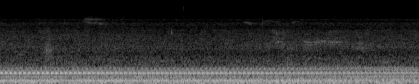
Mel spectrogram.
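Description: Steady hum inside a stationary Kawasaki Heavy Industries C151 MRT train with its doors open: the train's onboard equipment drones with a couple of constant tones over a low rumble.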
